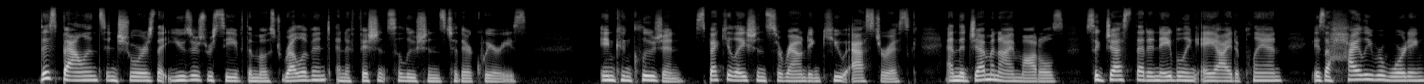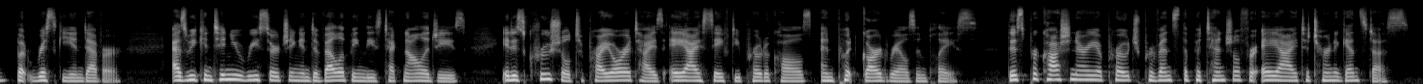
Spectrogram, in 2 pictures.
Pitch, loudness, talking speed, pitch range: 180 Hz, -20 LUFS, 150 wpm, 160-195 Hz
